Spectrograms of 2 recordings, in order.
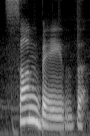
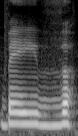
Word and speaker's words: bathe: Bathe. Right? But this one is voiced.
